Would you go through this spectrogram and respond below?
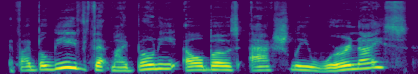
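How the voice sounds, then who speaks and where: A man's voice: on the high side, darkish tone, no room sound, clean studio sound. A man reading a first-person novel aloud as scripted narration. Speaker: audiobook reader.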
